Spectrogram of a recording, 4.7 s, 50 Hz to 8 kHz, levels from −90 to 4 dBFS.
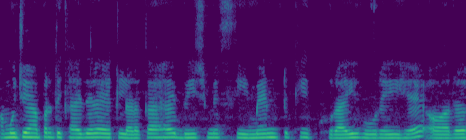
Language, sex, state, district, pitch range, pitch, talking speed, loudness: Hindi, female, Chhattisgarh, Raigarh, 205-230 Hz, 220 Hz, 255 wpm, -30 LUFS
